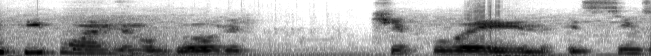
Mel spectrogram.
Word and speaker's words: Chick-fil-A: growing up we always I always said it wrong too chicken Phil like it just even even if you sound it out it's not how you say it I think my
